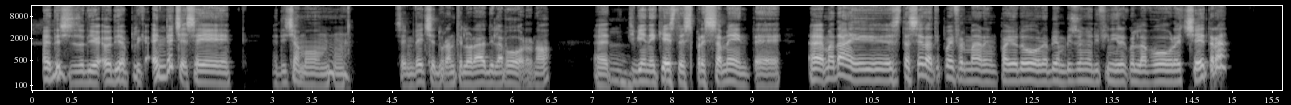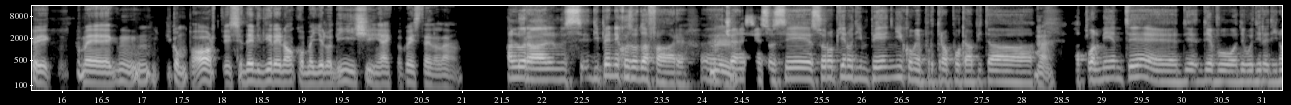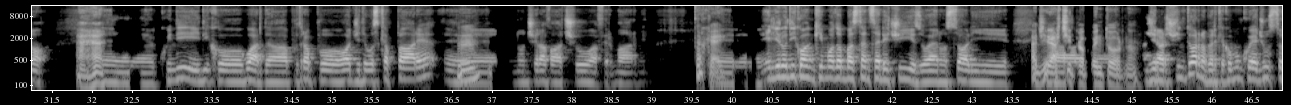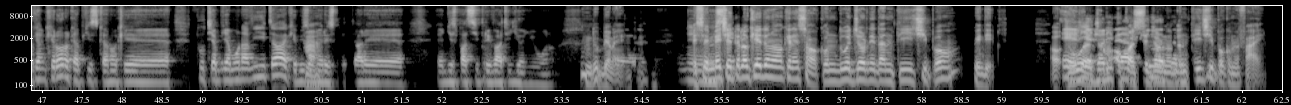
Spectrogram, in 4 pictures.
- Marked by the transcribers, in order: "cioè" said as "ceh"
- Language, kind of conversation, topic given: Italian, podcast, Come decidi quando fare gli straordinari e quando dire di no, sinceramente?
